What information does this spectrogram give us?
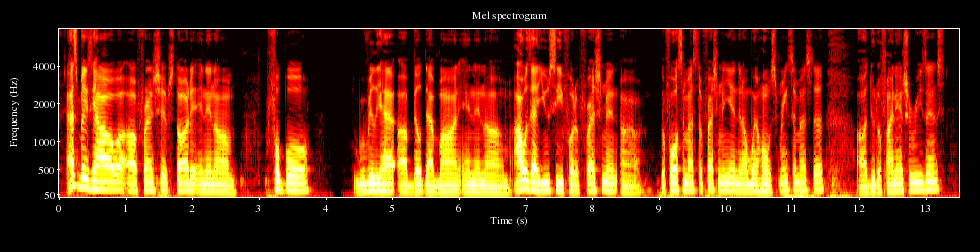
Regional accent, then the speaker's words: Long Island, New York, United States; born or raised there; also born or lived in Queens, New York

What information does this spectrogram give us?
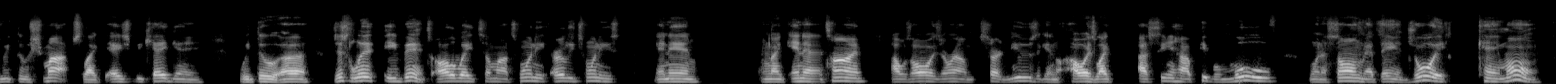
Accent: San Francisco, California, United States; From the city, born and raised, San Francisco, California.

